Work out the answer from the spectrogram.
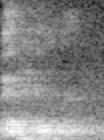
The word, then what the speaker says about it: Gomorrah: Gomorrah, the other city that's spoken about in the Hebrew tongue, is called Amorah. The Greek pronounces Gomorrah, meaning submersion, and which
